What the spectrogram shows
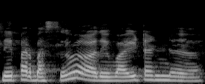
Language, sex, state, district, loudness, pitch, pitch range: Telugu, female, Andhra Pradesh, Guntur, -22 LUFS, 195 Hz, 180-205 Hz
